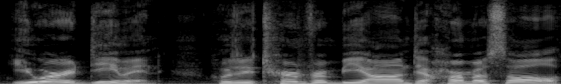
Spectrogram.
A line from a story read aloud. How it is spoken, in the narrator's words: cried the man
